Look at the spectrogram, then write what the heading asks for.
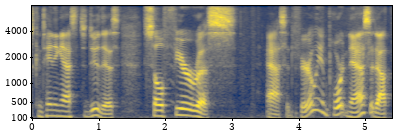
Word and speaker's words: sulfurous: sulfite so its acid form is not sulfis remember it adds that extra syllable sulfur and phosphorus containing acids to do this sulfurus acid fairly important acid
